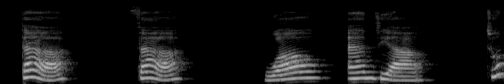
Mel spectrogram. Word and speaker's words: ت: Ta is pronounced like the T in English.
